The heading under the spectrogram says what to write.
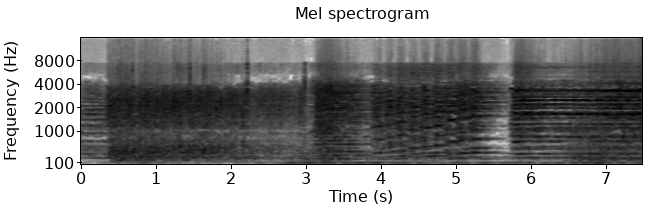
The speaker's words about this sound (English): There's something wrong. Didn't you hear that explosion? Explosion? What explosion?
